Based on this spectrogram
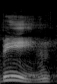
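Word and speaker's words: being (בין): B Y N, pronounced being, and that this word occurs 171 times in the Old Testament.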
